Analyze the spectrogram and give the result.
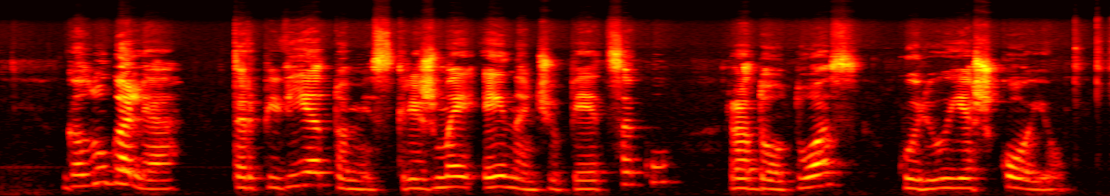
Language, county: Lithuanian, Klaipėda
